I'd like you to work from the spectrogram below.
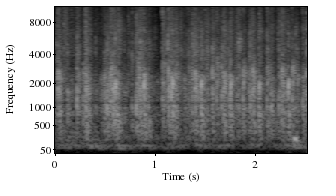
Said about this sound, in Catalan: O sigui, un aplaudiment per a …, per favor.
